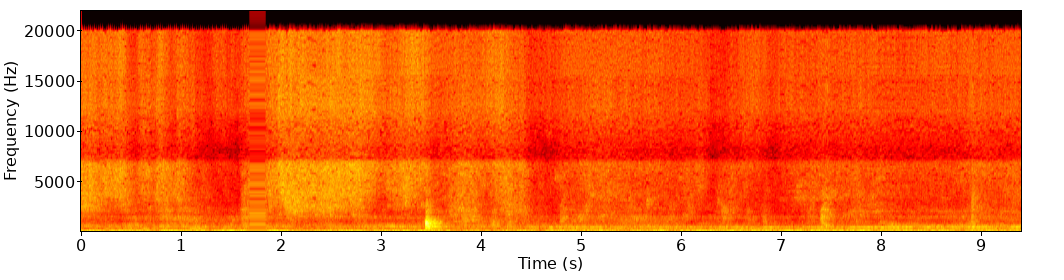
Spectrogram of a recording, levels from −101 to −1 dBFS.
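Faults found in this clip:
System hang loop, 1.69 to 1.85 s. Host or audio driver stalled while the output hardware kept replaying its last ring-buffer segment. A 5.33 ms fragment repeats 29 times at 188 Hz, fitting a 256-sample buffer at 48 kHz. Heard as a brief steady buzz replacing the sound. Essentially nothing is dropped afterwards.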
